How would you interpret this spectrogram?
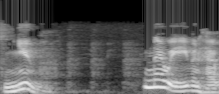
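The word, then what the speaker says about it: πνεῦμα: and here it is spirit in Greek pronounced Numa and there we even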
